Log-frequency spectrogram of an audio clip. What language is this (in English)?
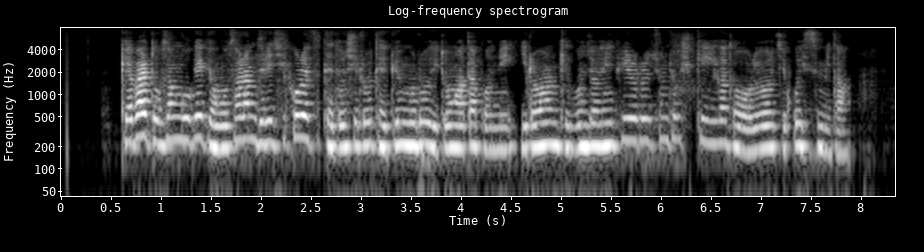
Korean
